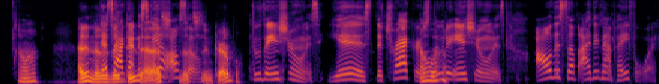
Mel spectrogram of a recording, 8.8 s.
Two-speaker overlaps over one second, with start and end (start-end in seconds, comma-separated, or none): 1.3-2.7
